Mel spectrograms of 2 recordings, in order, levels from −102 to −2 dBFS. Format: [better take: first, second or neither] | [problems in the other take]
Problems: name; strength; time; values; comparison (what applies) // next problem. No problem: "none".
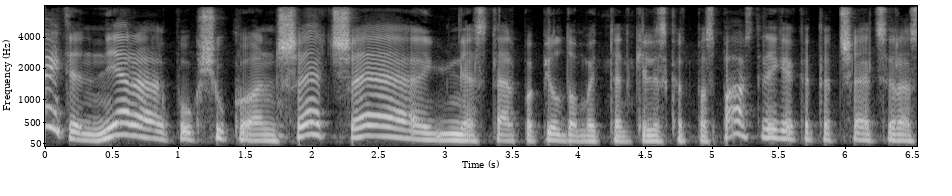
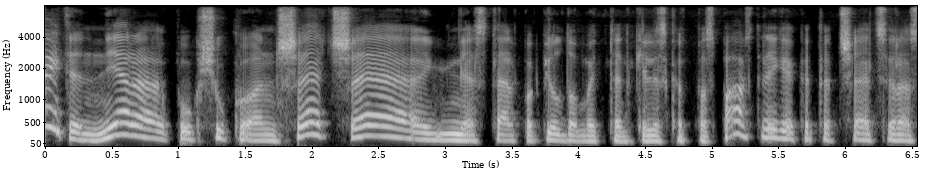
first | noise reduction (neural mask model Resemble Enhance denoiser)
